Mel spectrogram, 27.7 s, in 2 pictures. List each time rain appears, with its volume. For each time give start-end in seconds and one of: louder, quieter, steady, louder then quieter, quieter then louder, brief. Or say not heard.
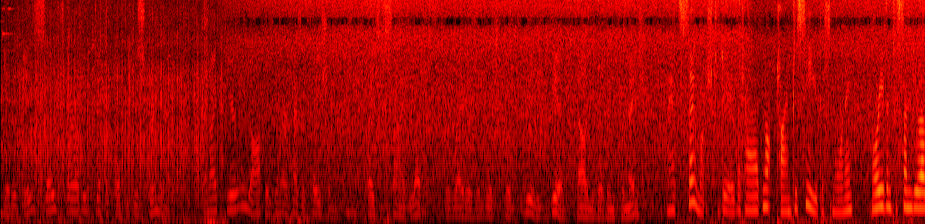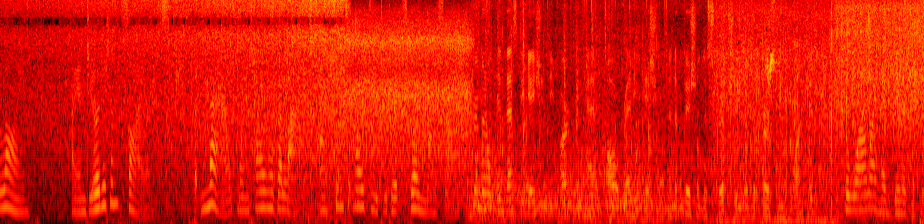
0.0-27.7 louder.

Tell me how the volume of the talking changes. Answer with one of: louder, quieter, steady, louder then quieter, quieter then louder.
louder.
